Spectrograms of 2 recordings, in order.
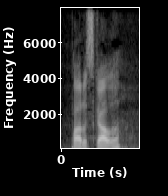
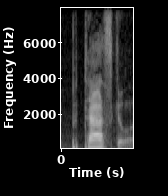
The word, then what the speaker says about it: Pataskala: Hold on, how did you just pronounce that? Pataskala? Pataskala.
